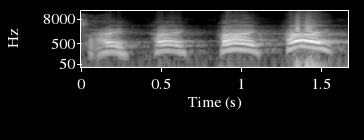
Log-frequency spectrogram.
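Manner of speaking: rising call ending in a high, loud shout; high loud recall call; building dog call. Shown as a demonstration. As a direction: start light and build to a shout. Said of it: "it's just like my voice".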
